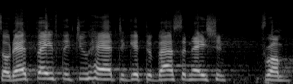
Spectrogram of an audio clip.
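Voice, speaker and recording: With an Arkansas accent, a woman speaks fairly quickly at a fairly high pitch over noticeable background noise. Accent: Southern US, Arkansas. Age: 70s. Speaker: city council member and evangelist. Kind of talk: public town hall comment.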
